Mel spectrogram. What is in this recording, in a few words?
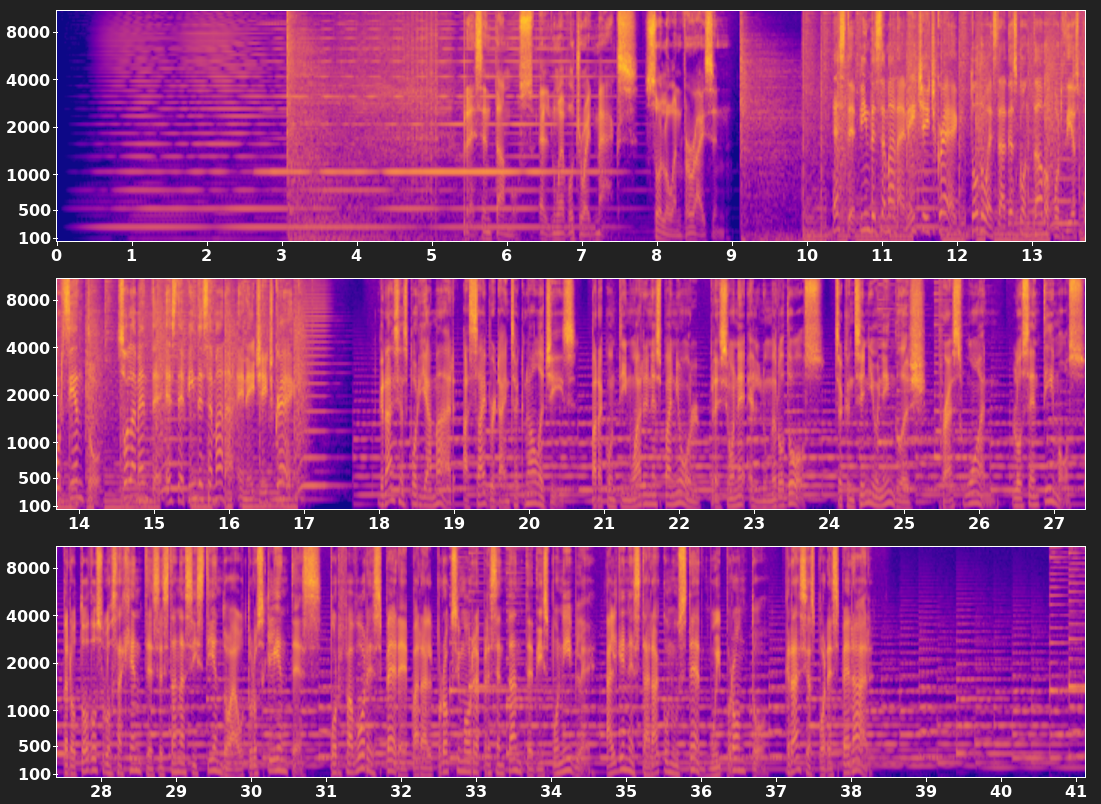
Spanish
